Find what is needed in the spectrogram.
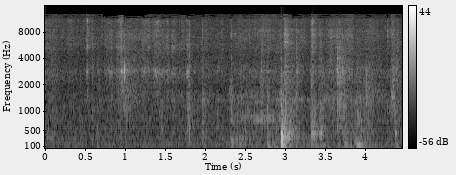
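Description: Light clicks and knocks of a Kydex holster and pistol being picked up and handled on a workbench, sparse at first and busier in the second half, with one sharp click about three seconds in.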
